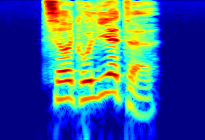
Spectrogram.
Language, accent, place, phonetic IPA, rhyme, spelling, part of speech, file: German, Germany, Berlin, [t͡sɪʁkuˈliːɐ̯tə], -iːɐ̯tə, zirkulierte, verb, De-zirkulierte.ogg
- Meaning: inflection of zirkulieren: 1. first/third-person singular preterite 2. first/third-person singular subjunctive II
